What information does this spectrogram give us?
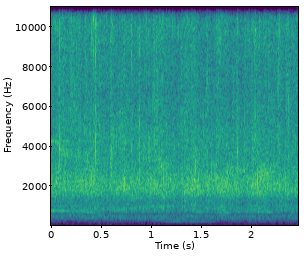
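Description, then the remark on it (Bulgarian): Steady audience applause fills the whole stretch, a dense, even patter of many hands clapping at once with no pauses and no voices rising above it. “ръкопляскането ви е болно от коронавирус.”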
